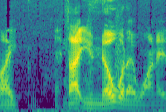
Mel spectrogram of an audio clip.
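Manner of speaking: usual speaking voice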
